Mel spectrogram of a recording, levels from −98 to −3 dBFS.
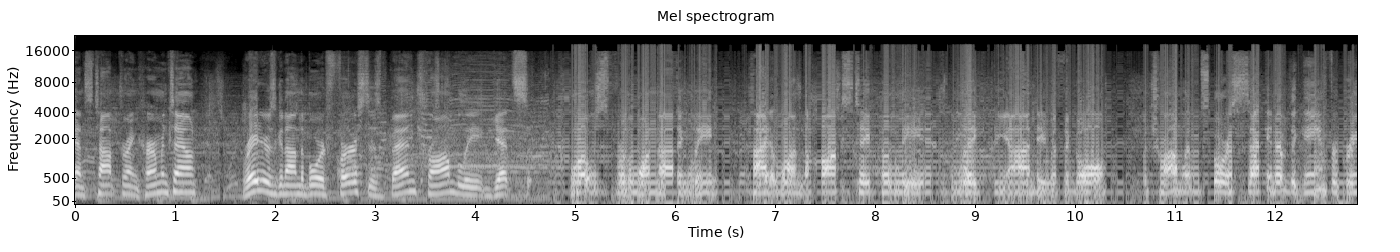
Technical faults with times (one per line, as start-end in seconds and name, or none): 4.75-12.82 robotic sound from repeated short buffers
